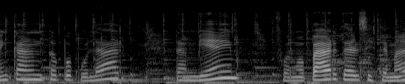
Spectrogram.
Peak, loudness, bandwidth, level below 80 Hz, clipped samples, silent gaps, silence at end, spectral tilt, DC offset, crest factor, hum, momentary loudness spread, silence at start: -14 dBFS; -31 LUFS; 15.5 kHz; -50 dBFS; under 0.1%; none; 0 s; -5 dB/octave; under 0.1%; 18 dB; none; 16 LU; 0 s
